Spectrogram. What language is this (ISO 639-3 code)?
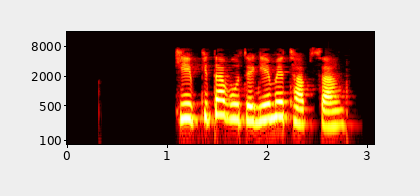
kln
